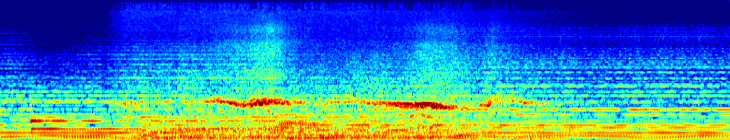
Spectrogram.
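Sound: wind blowing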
